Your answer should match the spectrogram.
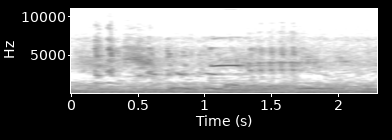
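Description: A few faint, short bird chirps about a second in, over a steady low background hum.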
